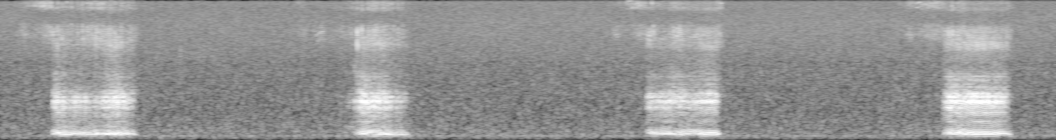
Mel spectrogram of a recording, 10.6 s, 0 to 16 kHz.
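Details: Small 8 lb Chihuahua-Pug mix dog snoring loudly: steady, rumbling snores on each breath, about 20 a minute, with quiet gaps between.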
